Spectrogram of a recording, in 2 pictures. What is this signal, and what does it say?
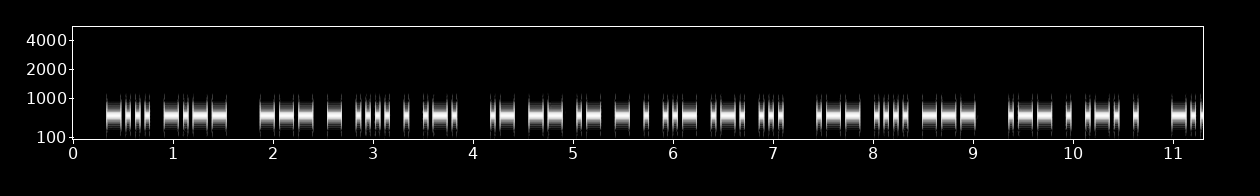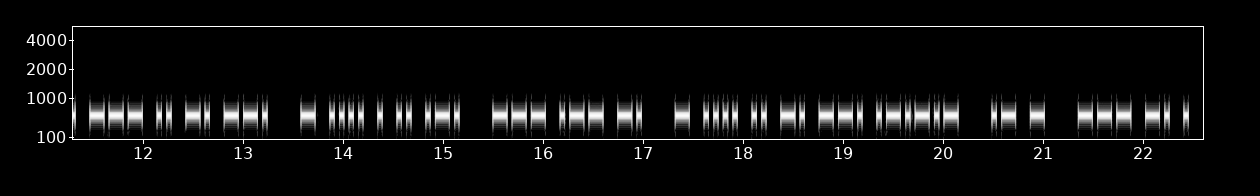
Morse code, heard as a keyed tone, about 25 wpm, 600 Hz. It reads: BY OTHER AMATEURS WHO WERE DOING THEIR OWN THING. AT ONE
